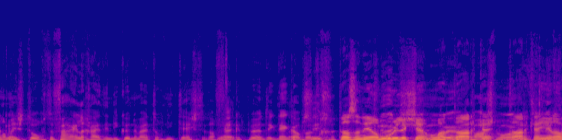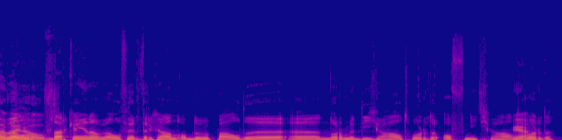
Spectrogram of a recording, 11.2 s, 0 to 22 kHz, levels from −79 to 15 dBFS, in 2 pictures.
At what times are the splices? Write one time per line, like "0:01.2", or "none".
none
